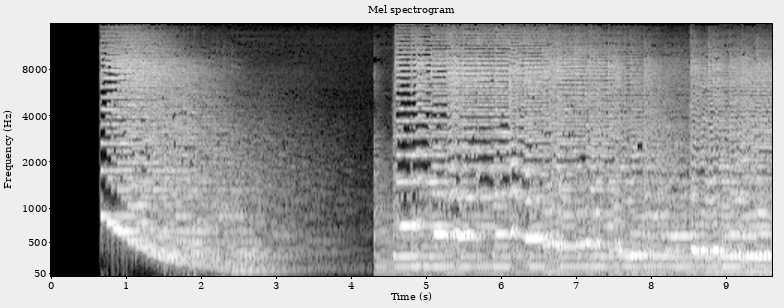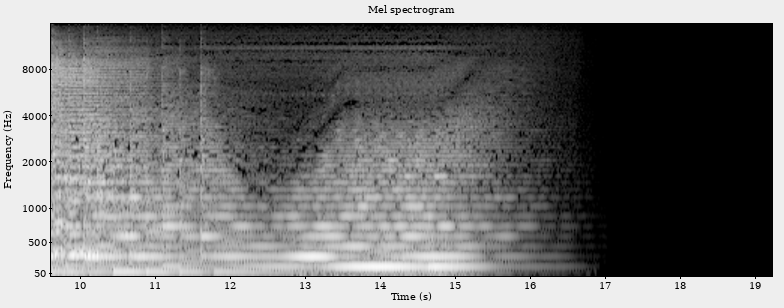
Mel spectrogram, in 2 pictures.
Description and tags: The Roland D-50's Sitar test.
Roland, Sitar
